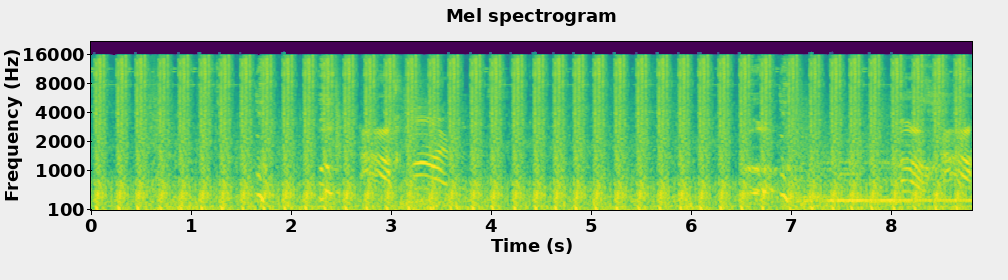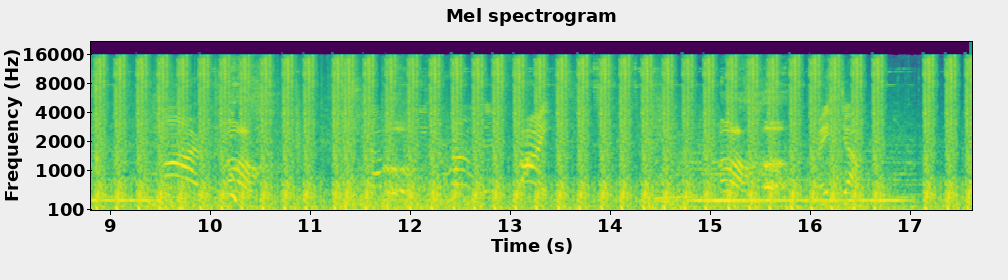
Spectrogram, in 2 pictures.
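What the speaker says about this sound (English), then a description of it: "Tommy gun." A Tommy gun rattles in the 2009 PC game Steam Slug, set at a train depot, its rapid shots firing in long, loud, continuous bursts over steady game sounds.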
